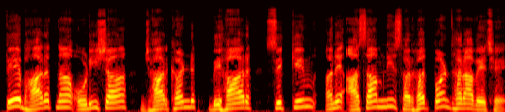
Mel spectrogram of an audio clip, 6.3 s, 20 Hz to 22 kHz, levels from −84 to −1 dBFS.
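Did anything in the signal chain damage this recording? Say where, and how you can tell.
Yes, at the codec stage. The speech sounds rough and grainy from start to finish, with noise filling the gaps between harmonics and a thin, synthetic-sounding top end. That's likely low-delay AAC compression, AAC-ELD at a low bitrate around 24 kbps, which leaves too few bits to code the spectrum cleanly.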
